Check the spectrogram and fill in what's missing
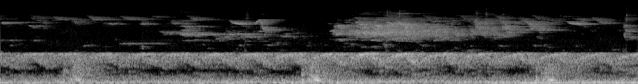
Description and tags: ambulancia1 SIBGA
Sonido de ambulancia, registrado en el Parque La Flora, Carrera 45 con Calle 56, Bucaramanga, Santander. Registro realizado como ejercicio dentro del proyecto SIAS de la Universidad Antonio Nariño.
ambulance siren
Ambulancia, Flora, Parque, Bucaramanga, La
